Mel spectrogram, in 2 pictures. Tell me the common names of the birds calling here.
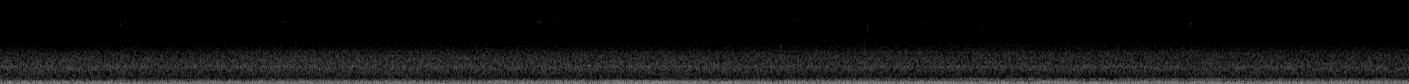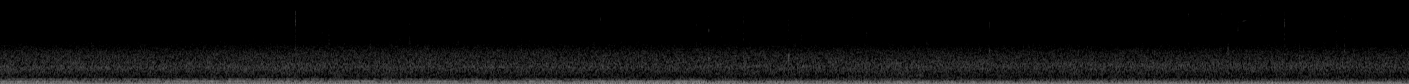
unidentified bird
